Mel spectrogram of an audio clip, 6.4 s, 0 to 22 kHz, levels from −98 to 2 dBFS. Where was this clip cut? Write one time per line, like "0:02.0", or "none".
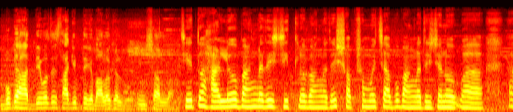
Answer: none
